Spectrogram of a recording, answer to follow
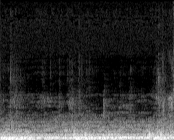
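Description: Steady road noise inside a car cruising at highway speed: tyre and engine hum with a constant drone.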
